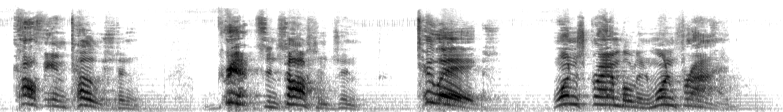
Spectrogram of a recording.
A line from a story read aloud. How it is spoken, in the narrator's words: he kind of growled at her and he said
